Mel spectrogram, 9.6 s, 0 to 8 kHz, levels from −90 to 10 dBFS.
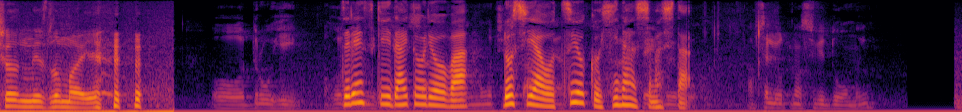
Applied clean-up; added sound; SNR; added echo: none; none; none; none.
